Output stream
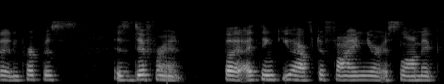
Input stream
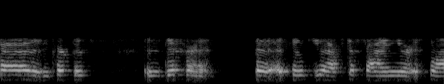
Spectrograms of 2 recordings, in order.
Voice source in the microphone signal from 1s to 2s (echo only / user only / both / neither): echo only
